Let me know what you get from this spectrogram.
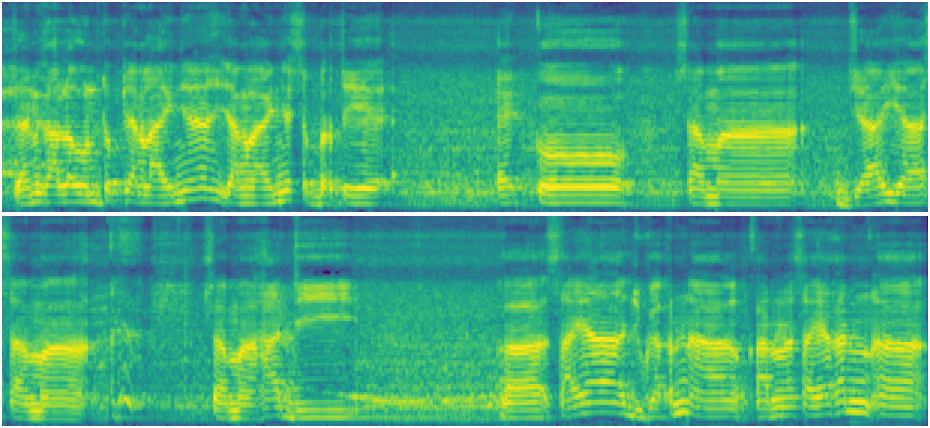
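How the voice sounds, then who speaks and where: A man's voice: mid-range voice, little pitch movement. A man chatting casually on a livestream, often repeating words as he recounts personal memories. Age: 20s. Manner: halting, repeats words and phrases. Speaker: livestream host. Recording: noisy live stream with clear background noise.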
